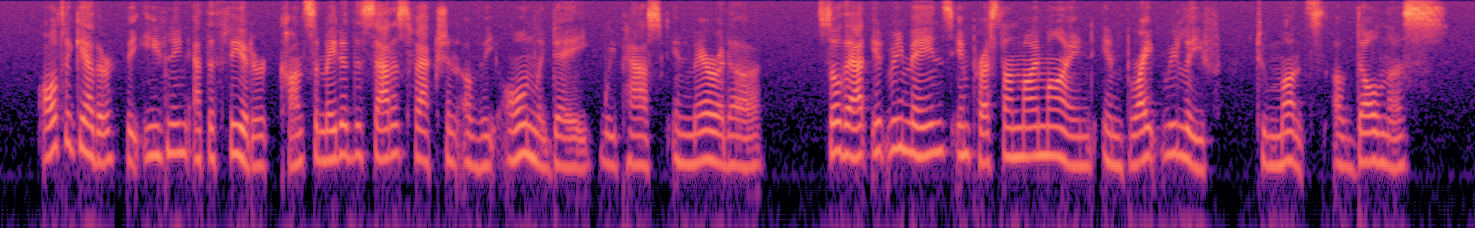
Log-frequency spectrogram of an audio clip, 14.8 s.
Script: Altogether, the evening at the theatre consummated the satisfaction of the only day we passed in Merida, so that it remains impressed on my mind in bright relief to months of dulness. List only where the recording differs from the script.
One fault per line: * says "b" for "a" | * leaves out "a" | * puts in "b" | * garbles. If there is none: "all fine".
all fine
